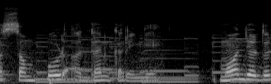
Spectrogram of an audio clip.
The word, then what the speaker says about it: मोहनजोदड़ो: जिले में स्थित है मोहनजोदड़ों शब्द का सही उच्चारण मोहनजोदड़ों भारतीय पुरातत्व सर्वेक्षण के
